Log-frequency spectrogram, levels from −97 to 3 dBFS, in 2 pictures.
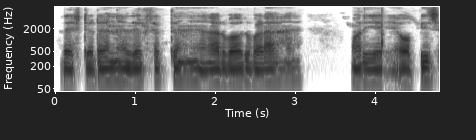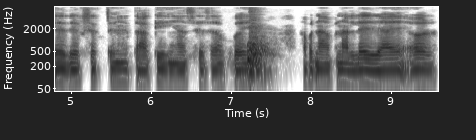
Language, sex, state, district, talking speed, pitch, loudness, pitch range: Hindi, male, Chhattisgarh, Raigarh, 175 wpm, 85 Hz, -18 LUFS, 80-85 Hz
